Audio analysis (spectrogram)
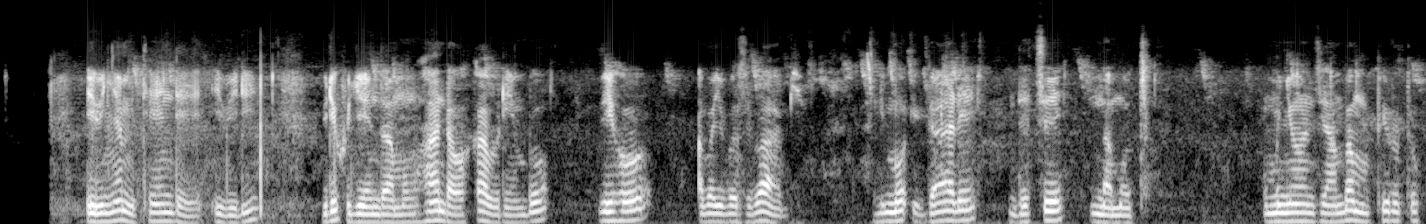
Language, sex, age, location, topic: Kinyarwanda, male, 18-24, Nyagatare, government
